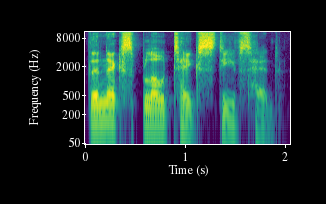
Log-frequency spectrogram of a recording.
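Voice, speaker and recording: Man narrating a battle story, lively pitch. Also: takes it slowly, no room sound, clean studio sound. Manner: vivid, play-by-play battle telling. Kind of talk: dramatic scripted narration.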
